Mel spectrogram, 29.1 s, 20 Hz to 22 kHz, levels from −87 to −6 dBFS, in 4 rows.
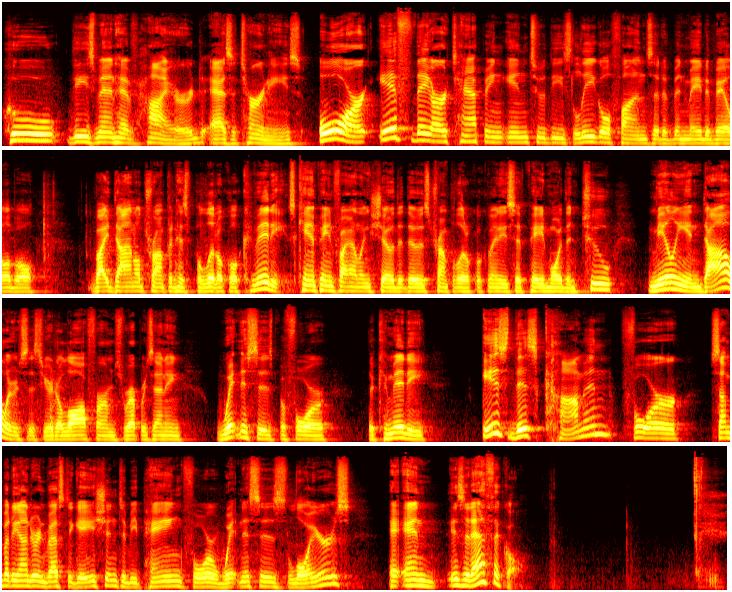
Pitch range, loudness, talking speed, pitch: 110-145 Hz, -20 LUFS, 140 wpm, 120 Hz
